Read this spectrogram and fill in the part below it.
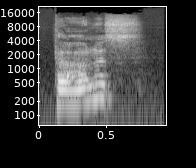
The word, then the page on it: taanɯs: Xyzyl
